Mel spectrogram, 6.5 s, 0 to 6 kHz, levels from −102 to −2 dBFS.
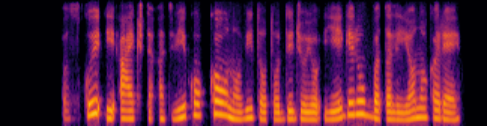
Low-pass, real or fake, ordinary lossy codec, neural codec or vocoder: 5.4 kHz; real; Opus, 16 kbps; none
